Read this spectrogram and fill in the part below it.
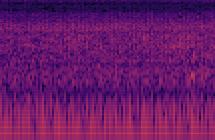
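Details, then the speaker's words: Sailboat diesel engine ("Simone") idling after starter, ignition and alternator work, charging the batteries while a solar MPPT regulator is awaited. A steady, even, low diesel thrum with no knocks or misses. It purrs smoothly and sounds healthy. "As you may be able to hear, Simone is just purring. I'm letting her run, charging up the batteries because I'm waiting for my MPPT solar regulator or charger or whatever."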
